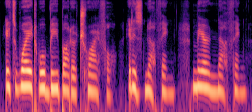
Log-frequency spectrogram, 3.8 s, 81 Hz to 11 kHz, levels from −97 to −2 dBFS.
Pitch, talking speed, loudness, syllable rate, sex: 205 Hz, 160 wpm, -18 LUFS, 5.0 syllables/s, female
